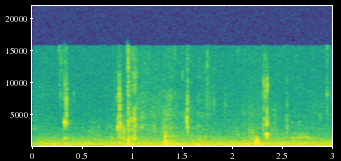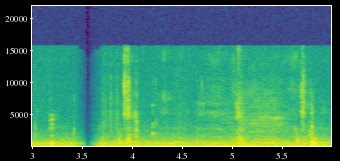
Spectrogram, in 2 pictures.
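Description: Faint chewing and small mouth clicks of people eating biryani by hand.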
